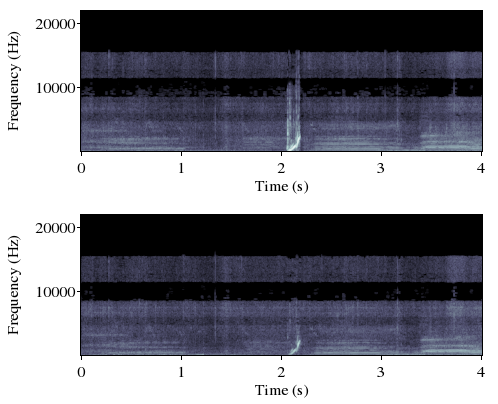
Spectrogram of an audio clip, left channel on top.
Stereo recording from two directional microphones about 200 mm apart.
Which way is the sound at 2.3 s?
55° right (ahead or behind).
